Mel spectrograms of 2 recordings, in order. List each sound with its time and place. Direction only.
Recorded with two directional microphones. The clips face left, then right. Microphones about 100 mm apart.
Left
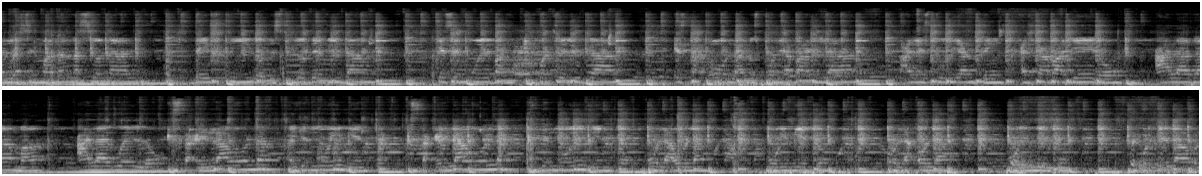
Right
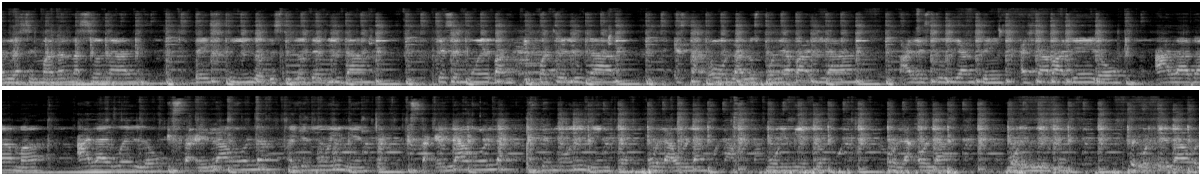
0.0 s music: 35° right (ahead or behind)
12.7 s speech: 20° right (ahead or behind)
13.8 s music: 15° right (ahead or behind)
